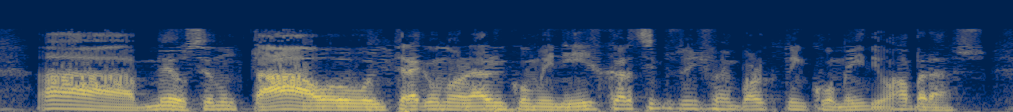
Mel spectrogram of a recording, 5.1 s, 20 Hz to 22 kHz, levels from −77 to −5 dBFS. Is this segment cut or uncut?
uncut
